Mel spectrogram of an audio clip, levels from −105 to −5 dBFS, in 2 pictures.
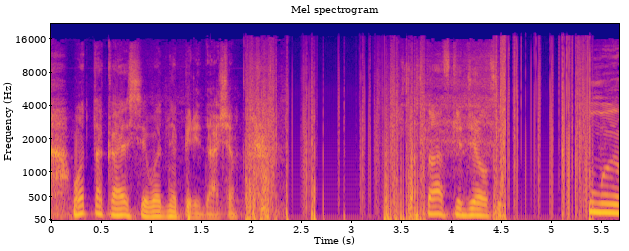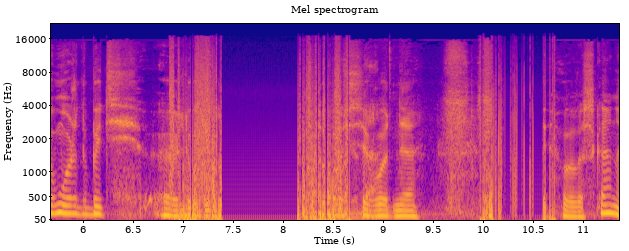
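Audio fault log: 1.95–3.74 s, 4.43–5.42 s, 6.87–8.67 s, 9.97–10.72 s: intermittent contact. A loose plug or cable keeps opening, so the sound drops out for about 0.5 to 1 s each time, with crackle where it breaks and reconnects.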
